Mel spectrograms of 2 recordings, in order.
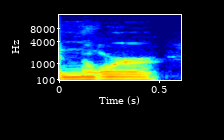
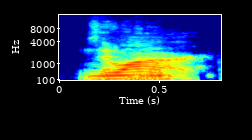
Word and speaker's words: noir: Bit more of a noir How do you say that, noir? Noir. Noir. Thriller than a superhero film. You got to drag it out, noir.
